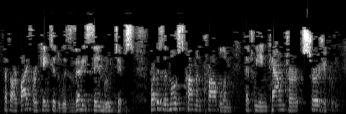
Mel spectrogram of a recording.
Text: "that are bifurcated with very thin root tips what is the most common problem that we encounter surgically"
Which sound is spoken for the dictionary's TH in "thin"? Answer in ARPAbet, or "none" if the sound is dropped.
TH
